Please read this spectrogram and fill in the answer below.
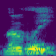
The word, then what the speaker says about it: Mowgli: Is it Mowgli? Is that right? Yeah, Mowgli.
